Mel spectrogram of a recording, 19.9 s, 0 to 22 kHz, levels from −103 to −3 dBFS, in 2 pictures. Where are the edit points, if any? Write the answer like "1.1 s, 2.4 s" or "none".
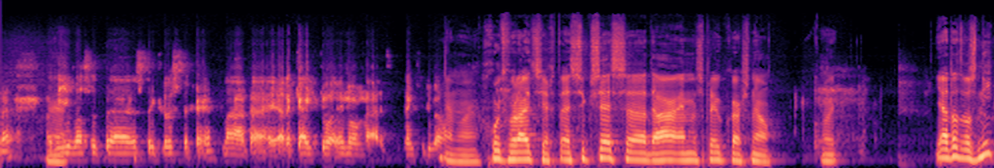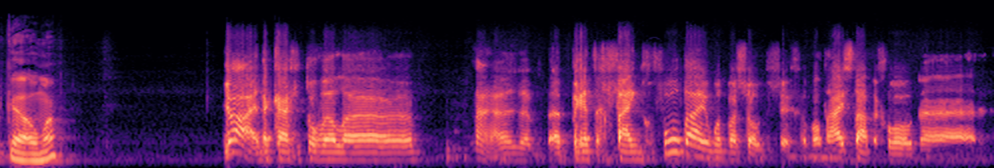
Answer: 8.1 s

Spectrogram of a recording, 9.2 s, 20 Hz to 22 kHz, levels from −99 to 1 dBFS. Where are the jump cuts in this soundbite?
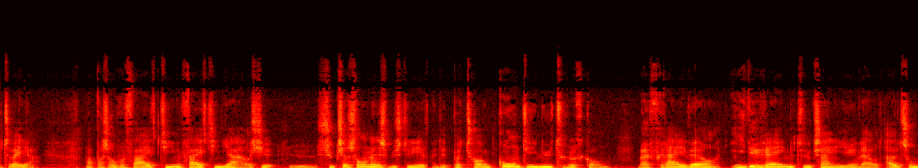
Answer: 4.3 s

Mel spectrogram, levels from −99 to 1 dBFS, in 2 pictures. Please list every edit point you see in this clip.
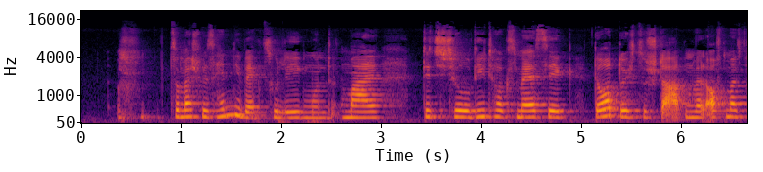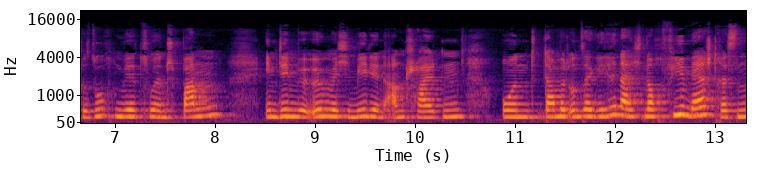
2.6 s

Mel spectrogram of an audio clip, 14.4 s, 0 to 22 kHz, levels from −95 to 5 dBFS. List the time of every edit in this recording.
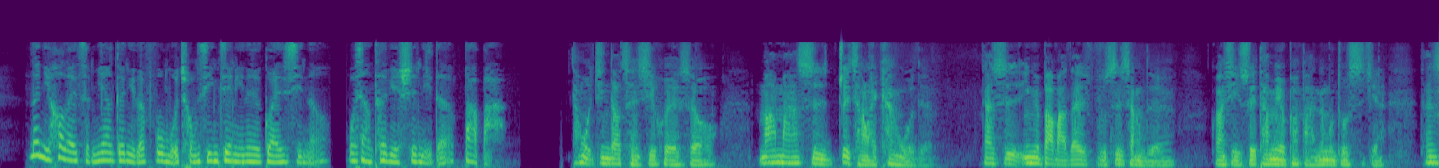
none

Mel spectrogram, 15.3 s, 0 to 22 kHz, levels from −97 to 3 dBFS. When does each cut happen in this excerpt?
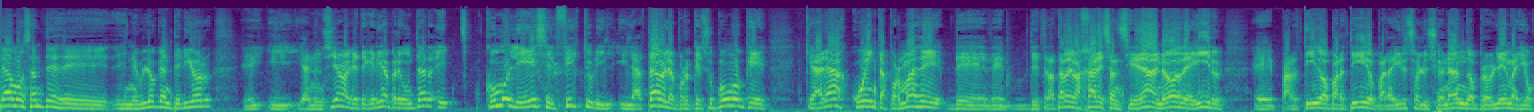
none

